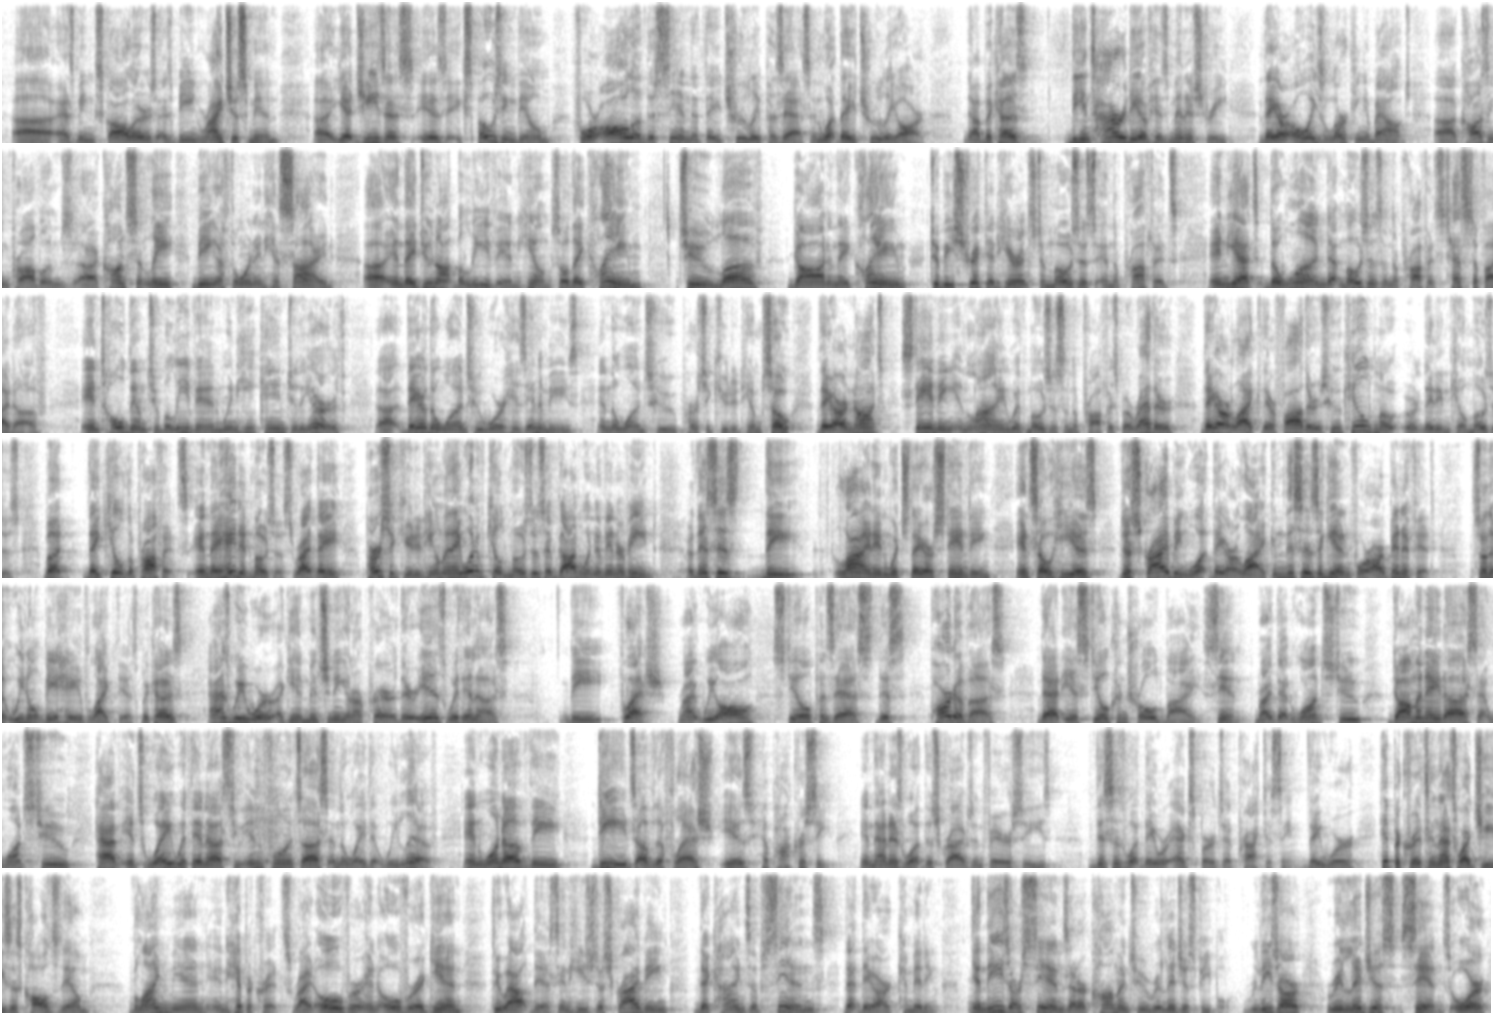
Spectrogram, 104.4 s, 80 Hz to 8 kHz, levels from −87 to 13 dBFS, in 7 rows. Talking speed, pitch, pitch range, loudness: 185 wpm, 155 Hz, 140-175 Hz, -21 LUFS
